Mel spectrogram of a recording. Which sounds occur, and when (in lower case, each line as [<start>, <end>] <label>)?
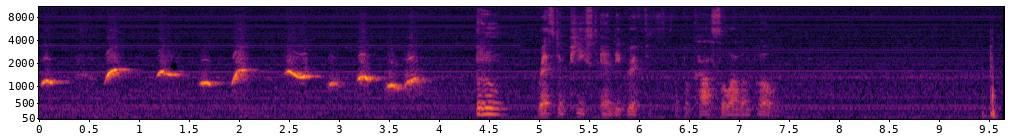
[0.00, 0.31] whistling
[0.00, 9.65] mechanisms
[0.37, 0.60] breathing
[0.67, 0.96] whistling
[1.18, 1.46] whistling
[1.62, 2.24] whistling
[2.46, 3.04] whistling
[3.19, 3.85] whistling
[4.39, 4.75] male speech
[5.03, 6.10] male speech
[6.43, 7.48] male speech
[9.42, 9.65] generic impact sounds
